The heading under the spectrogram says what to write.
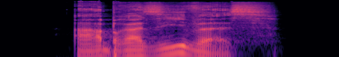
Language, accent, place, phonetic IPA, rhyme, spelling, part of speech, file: German, Germany, Berlin, [abʁaˈziːvəs], -iːvəs, abrasives, adjective, De-abrasives.ogg
- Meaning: strong/mixed nominative/accusative neuter singular of abrasiv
